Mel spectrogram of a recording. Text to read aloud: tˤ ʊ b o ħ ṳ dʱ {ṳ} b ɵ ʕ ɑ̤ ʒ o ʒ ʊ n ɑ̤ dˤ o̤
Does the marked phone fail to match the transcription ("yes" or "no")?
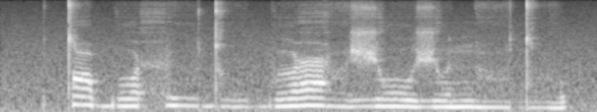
yes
